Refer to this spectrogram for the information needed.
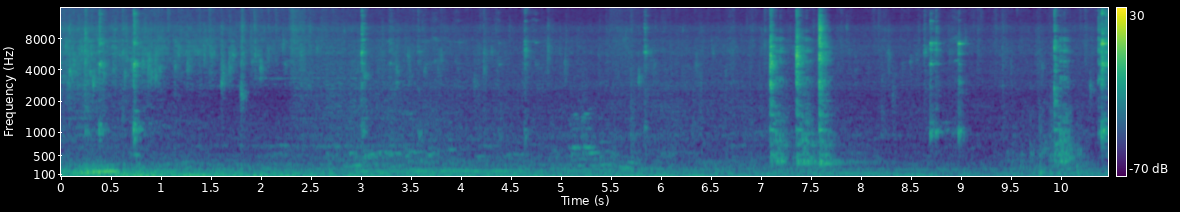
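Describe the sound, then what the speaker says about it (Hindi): Garlic and dried red chillies temper in hot oil for a radish dish, giving a soft background sizzle followed by several sharp, close clicks and spatters near the end, with no voices. "अब लगा देते हैं मूली में तड़का। तेल भी गरम हो चुका है।"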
